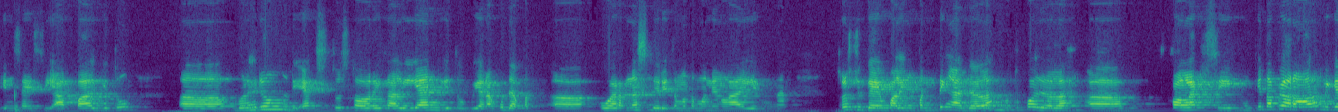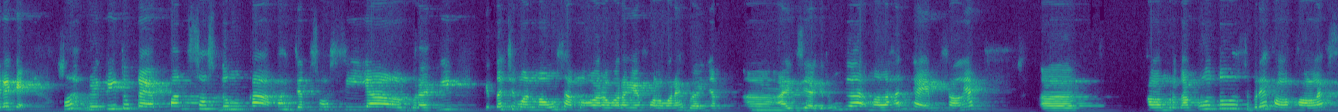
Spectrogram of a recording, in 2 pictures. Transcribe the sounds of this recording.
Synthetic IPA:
insasiapaɡit̪u | ʔəːbolɛhdɔŋdiɛkst̪ust̪oɾikalianɡit̪ubiaɾakudapət̪̚əːkowɛrnəsdaɾit̪əmənt̪əmənjaŋlaɪnːah | t̪əɾʊsd͡ʒuɡajaŋpalɪŋpənt̪ɪŋadalahmuŋt̪ukuadalahəː | kolɛp̚sɪhmuŋkɪnt̪apioɾaŋoɾaŋmikɪrɲakajaʔsolahbəɾat̪it̪ukajaʔpansɔsdəmkapad͡ʒat̪̚sosialbəɾart̪ikit̪at͡ʃumanmausamaaɾawaɾajaʔfolowaɾɛhbaɲak̚əad͡ʒaɡit̪uŋɡaʔmalaɦankajaʔmisalɲa | ʔəː | kalowməɾʊt̪akut̪usəbəɾɲakalokolɛps

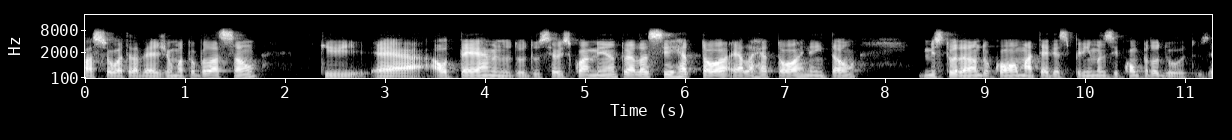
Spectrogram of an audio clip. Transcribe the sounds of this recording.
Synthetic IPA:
pasowat̪ɾavɛzd͡ʒɪũmɐt̪ubulasɐ̃w̃ | kɪɛa̰wt̪ɛɾminʊd̪ʊd̪ʊsewɪskuamẽnt̪ʊɛlɐsɪɦet̪ɔɾʔɛlɐɦet̪ɔɾnɪẽnt̪ɐ̃w̃ | mist̪uɾɐ̃nd̪ʊkõmat̪ɛɾiɐspɾĩmɐzɪkõpɾod̪ut̪ʊs

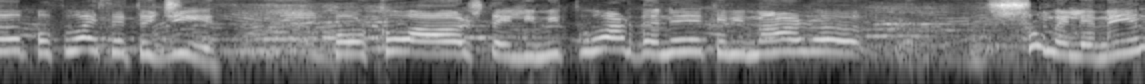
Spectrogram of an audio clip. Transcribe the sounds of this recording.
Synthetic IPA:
əpɔθuajsɛt̪əd͡ʑiθpɔɾkɔaəʃt̪ɛlimit̪uaɾðɛnɛkɛmimaɾ | ʃumɛlɛmɛn

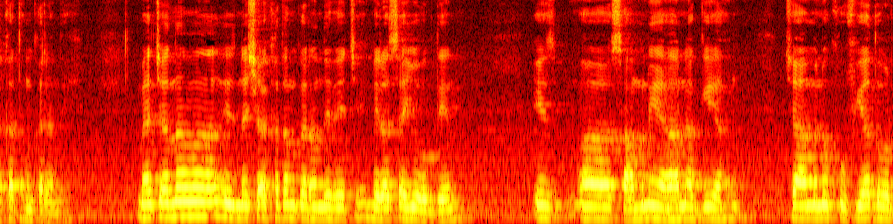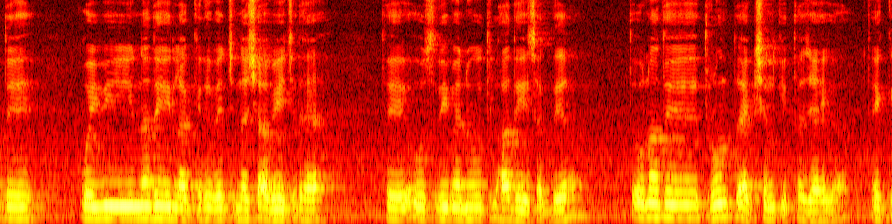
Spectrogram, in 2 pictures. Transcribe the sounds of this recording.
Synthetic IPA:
kʰət̪əmkəɾənd̪e | mɛ̃ːt͡ʃãːnd̪aːʋãːɪnəʃaːkʰət̪əmkəɾənd̪eːʋɪt͡ʃːmeːɾaːsəjoːɡ̚d̪ɪn | ɪ | saːmneːɦənəɡːeːən | t͡ʃaːmɛ̃ːnũːkʰuːpʰijaːt̪ɔːɾt̪eː | koːiːbiːnãːd̪eːɪlaːkeːd̪eːʋɪt͡ʃnəʃaːbeːt͡ʃd̪aɛː | t̪eːʊsd̪iːmɛ̃ːnũːt̪ɪlaːd̪eːsə̰k̚d̪eːãː | t̪eːʊnãːt̪eːt̪ɾʊnt̪ɛːkʃənkiːt̪aːd͡ʒaːeːɡaːt̪eː

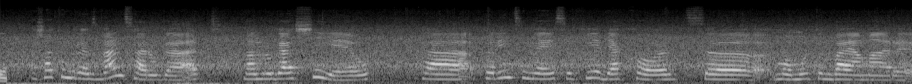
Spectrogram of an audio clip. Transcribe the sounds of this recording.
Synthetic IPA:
aʃakumrəzvansaɾuɡat̪ | mamruɡat̪ʃije̞w | kapəɾint̪sime̞jsəfije̞d̪eakʰo̞rd̪səməmut̪ɨnbajamaɾe̞

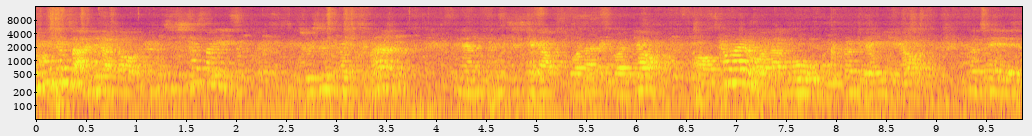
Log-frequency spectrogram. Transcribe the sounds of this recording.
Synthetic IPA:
boɕʰʌndoaɲiɾasʰʌkesʰoɕʰiɕʰid͡ʑak̚s͈aɡid͡ʑomkɯɾʌtʰet͡ɕosʰɯɯɾʌk̚t͡ɕ͈iman | kɯɲaŋtaŋd͡ʑʰit͡ɕe̞ɡawʌnanɯnɡʌɲo | ʌpʰjʌŋɦwaɾɯɭwʌnaɡomwʌkɯɾʌnːe̞joŋiejo | t͡ɕʌt͡ɕʰe

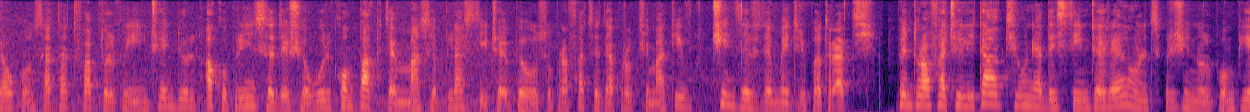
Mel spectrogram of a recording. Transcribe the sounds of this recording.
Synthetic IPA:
awko̞nst̪at̪at̪fap̚t̪ulkəint͡ʃe̞nd̪iulakupɾinsd̪e̞ʃe̞urʲko̞mpakt̪e̞mase̞plast̪it͡ʃe̞pe̞o̞supɾafat̪səd̪e̞apɾo̞ksimat̪iv | t͡ʃinze̞t͡ʃʲd̪e̞me̞t̪ɾipət̪ɾa̰t̪sʲ | pe̞nt̪ɾuafat͡ʃilit̪aːk̚t̪siunead̪e̞st̪ind͡ʒe̞ɾe̞ɨnspɾiʒinulpo̞mpie

